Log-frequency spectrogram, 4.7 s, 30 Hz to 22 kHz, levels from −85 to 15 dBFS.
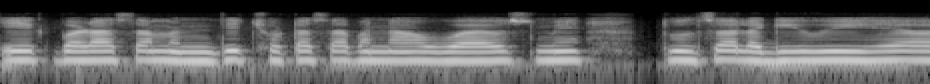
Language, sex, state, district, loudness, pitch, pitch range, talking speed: Hindi, female, Uttar Pradesh, Lalitpur, -13 LUFS, 200 Hz, 195-200 Hz, 195 wpm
